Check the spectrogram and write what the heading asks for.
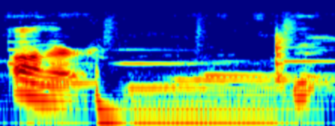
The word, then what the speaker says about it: honor: Sometimes H is silent as the words hour, air, or honor.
